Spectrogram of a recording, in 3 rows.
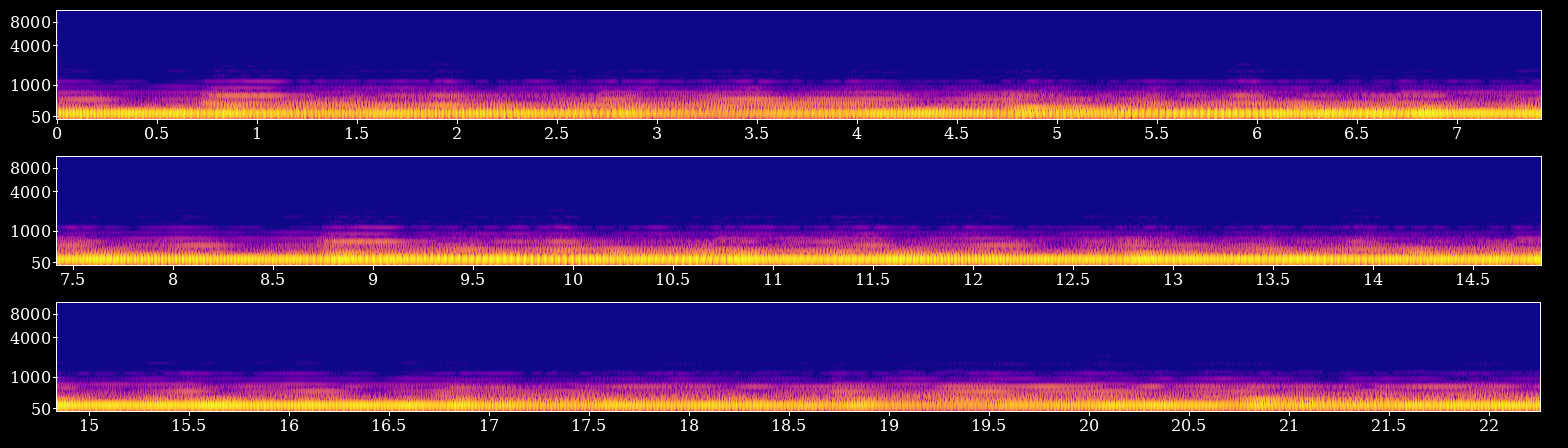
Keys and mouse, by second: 1.2 click, 3.1 click, 4.0 KP_0, 5.2-6.0 alt+middle drag, 8.2-10.6 shift+drag, 11.2-13.5 drag, 14.2 middle drag, 14.6-15.4 alt+middle drag, 15.7 middle drag, 16.0-16.4 alt+middle drag, 17.4-18.7 shift+drag, 18.9-19.3 alt+middle drag, 19.5 middle click, 19.8 alt+middle click, 21.4-22.2 drag.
